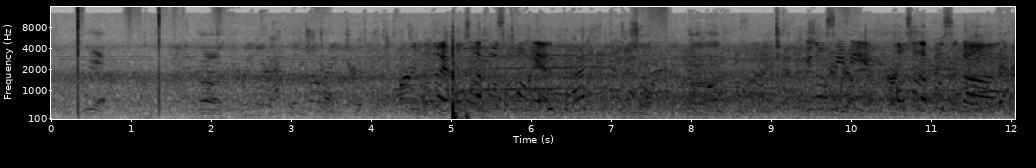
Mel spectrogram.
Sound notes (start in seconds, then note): 5.0 speaker speaking in foreign language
